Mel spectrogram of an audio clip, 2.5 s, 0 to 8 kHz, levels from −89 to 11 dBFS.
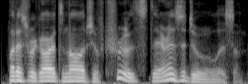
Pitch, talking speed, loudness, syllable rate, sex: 125 Hz, 240 wpm, -16 LUFS, 7.1 syllables/s, male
